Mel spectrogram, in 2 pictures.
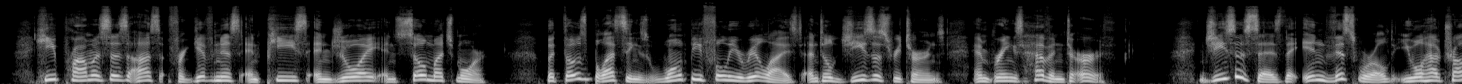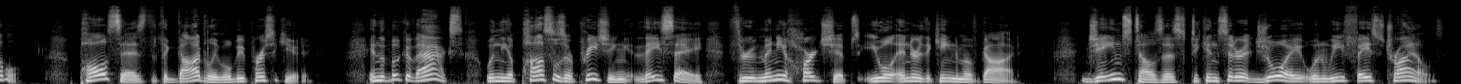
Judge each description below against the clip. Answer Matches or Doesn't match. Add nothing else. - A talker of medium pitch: Matches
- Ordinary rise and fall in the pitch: Doesn't match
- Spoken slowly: Doesn't match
